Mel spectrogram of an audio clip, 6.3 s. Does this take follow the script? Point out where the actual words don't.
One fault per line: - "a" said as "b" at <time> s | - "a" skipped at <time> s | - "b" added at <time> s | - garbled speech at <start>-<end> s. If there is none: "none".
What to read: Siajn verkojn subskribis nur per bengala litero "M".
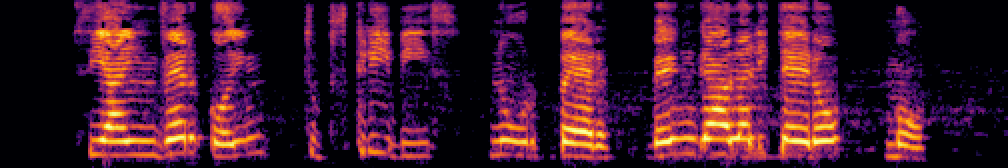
none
